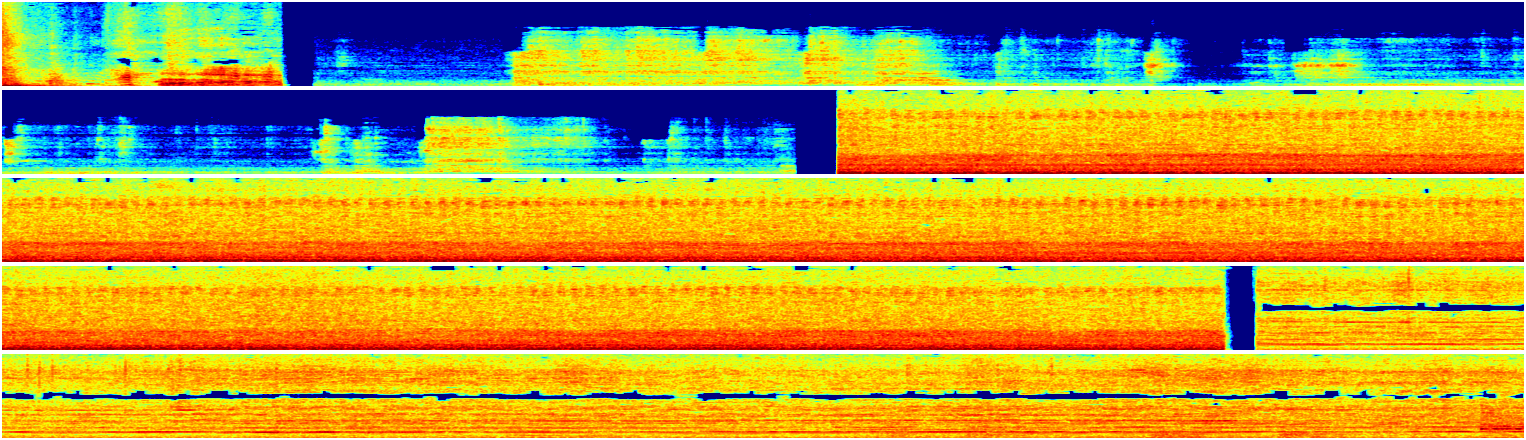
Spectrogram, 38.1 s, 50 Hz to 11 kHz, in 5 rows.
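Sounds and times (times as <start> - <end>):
lathe machine hum: 11.8 - 37.9.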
